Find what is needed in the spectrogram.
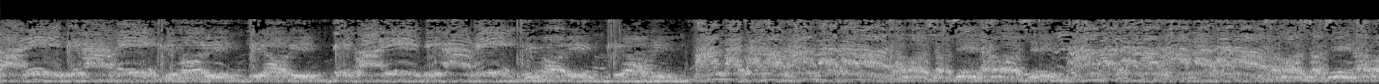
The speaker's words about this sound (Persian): مردم اهواز بعد از قطع شدن برق و آب و شدت گرفتن بحران در خیابان یا در برابر نهادهای حکومتی از جمله فرمانداری اهواز بارها دست به تظاهرات زدند.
